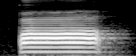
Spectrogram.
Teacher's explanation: قاف کو موٹا کرتے ہوئے ایک الف کے برابر کھینچنا ہے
